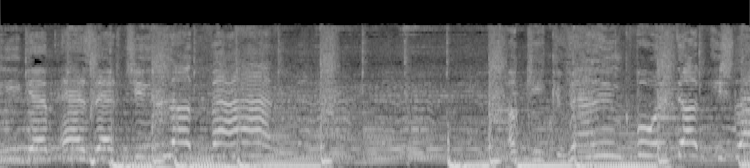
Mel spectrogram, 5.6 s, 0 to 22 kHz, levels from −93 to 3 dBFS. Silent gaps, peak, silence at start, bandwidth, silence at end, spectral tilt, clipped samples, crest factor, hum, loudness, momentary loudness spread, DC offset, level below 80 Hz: none; -6 dBFS; 0 s; 12 kHz; 0 s; -4.5 dB/octave; under 0.1%; 10 dB; none; -18 LUFS; 6 LU; under 0.1%; -22 dBFS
